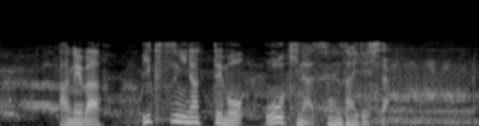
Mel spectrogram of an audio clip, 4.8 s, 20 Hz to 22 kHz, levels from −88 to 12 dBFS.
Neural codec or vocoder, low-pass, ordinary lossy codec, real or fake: codec, 16 kHz, 4 kbps, X-Codec, HuBERT features, trained on LibriSpeech; 5.4 kHz; none; fake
